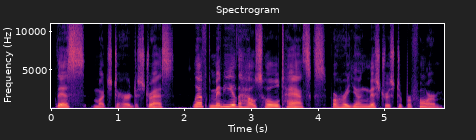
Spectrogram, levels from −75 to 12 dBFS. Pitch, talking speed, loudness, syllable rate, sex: 140 Hz, 175 wpm, -20 LUFS, 4.3 syllables/s, male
